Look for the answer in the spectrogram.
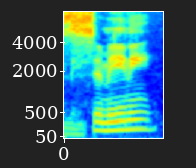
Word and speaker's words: Cimini: Is it Rich Simini? Is that how you pronounce Cimini. – It? Cimini.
